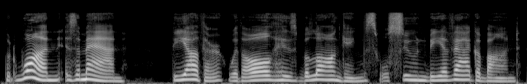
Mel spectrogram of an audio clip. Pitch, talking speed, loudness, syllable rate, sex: 190 Hz, 170 wpm, -17 LUFS, 4.7 syllables/s, female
